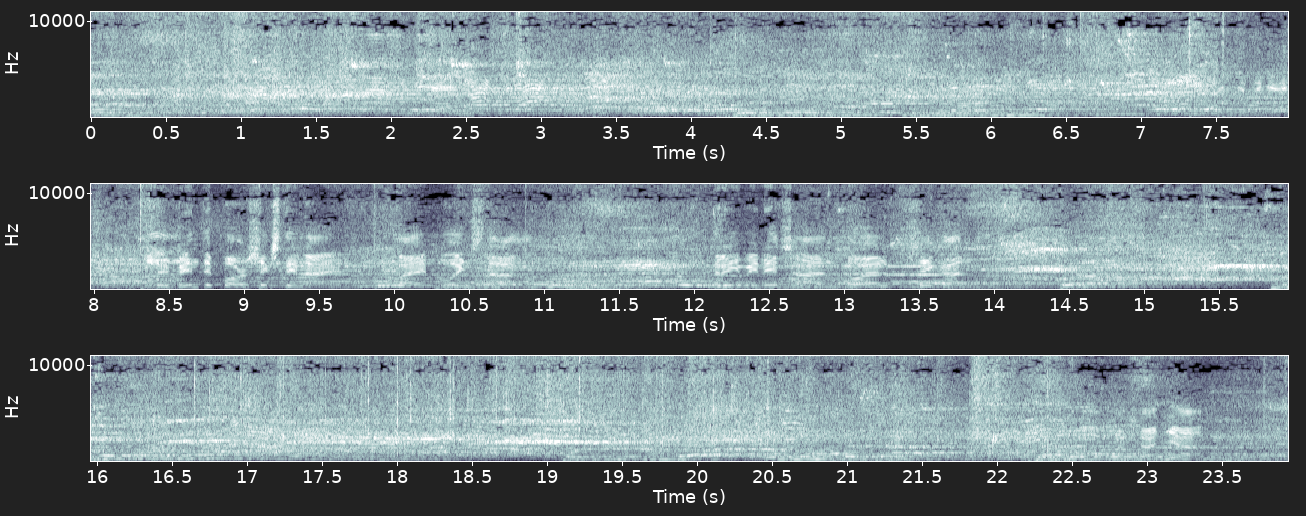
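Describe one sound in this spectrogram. A large crowd chatters and cheers in an echoing hall.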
